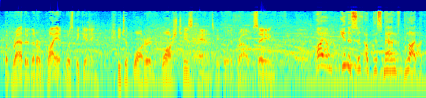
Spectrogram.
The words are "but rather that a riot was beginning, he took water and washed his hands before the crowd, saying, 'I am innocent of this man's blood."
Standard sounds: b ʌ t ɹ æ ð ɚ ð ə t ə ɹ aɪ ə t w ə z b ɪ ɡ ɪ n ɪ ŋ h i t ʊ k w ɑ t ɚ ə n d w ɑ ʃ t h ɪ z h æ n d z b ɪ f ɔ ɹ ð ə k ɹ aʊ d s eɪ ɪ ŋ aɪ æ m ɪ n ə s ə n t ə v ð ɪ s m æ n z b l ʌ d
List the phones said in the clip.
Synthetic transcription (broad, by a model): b ʌ t ɹ æ ð ɚ ð ə t ə ɹ aɪ ə t w ə z b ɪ ɡ ɪ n ɪ ŋ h i t ʊ k w ɑ t ɚ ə n w ɑ ʃ t h ɪ z h æ n d z b ɪ f ɔ ɹ ð ə k ɹ aʊ d s eɪ ɪ ŋ aɪ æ m ɪ n ə s ə n t ə v ð ɪ s m æ n z b l ʌ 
